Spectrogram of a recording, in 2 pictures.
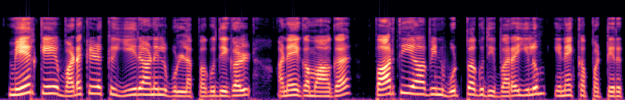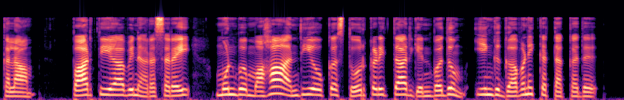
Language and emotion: Tamil, neutral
